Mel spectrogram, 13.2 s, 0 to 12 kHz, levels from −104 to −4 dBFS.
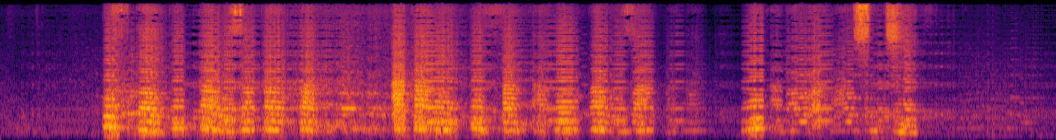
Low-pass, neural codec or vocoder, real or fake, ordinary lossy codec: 10.8 kHz; none; real; MP3, 48 kbps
